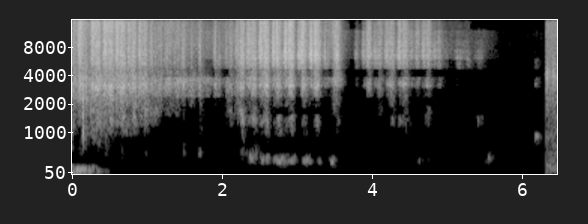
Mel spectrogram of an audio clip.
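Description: Fine powder pours and patters onto a wet surface.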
